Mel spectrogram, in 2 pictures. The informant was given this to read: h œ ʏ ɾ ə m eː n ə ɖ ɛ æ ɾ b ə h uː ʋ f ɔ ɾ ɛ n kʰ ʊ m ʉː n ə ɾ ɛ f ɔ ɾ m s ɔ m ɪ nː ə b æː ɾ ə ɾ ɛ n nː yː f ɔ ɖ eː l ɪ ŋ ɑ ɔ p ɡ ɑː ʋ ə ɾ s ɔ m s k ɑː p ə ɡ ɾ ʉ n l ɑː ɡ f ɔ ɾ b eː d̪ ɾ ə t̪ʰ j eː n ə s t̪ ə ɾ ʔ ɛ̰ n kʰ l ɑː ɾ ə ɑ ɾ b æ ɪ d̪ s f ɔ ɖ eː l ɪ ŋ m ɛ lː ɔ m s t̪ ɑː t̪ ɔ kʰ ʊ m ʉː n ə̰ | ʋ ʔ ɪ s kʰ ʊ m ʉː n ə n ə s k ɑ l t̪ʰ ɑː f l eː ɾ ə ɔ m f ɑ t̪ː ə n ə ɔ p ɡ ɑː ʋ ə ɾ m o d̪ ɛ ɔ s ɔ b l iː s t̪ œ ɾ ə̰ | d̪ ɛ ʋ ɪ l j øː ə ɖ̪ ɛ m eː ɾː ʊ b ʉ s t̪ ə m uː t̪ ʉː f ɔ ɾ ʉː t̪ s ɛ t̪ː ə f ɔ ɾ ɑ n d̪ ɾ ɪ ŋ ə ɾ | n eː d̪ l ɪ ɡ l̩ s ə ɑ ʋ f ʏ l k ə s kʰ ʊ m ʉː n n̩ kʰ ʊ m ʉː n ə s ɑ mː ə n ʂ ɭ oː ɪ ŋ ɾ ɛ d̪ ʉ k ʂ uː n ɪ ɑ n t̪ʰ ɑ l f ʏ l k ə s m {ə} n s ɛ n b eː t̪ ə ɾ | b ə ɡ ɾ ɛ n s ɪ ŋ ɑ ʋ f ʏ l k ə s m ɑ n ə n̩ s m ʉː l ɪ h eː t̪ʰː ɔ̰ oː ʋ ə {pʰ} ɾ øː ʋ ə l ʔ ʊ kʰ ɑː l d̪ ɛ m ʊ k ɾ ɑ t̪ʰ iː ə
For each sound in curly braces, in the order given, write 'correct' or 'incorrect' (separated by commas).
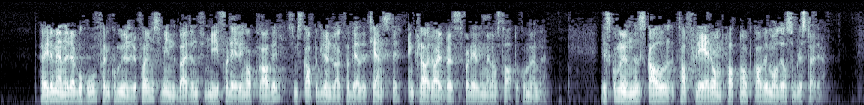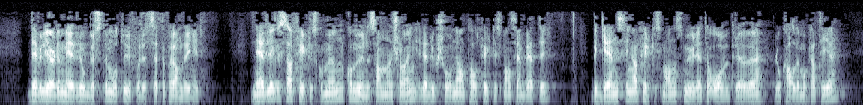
incorrect, correct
